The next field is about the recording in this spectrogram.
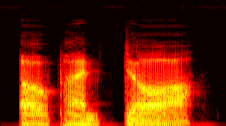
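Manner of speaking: rough, twisted, guttural monster voice. Narrating a horror scene, a creature calls to the teens from outdoors: twisted, guttural creature voice. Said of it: "a twisted, guttural voice calls to them from outdoors".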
